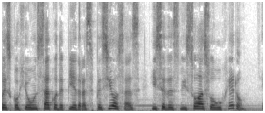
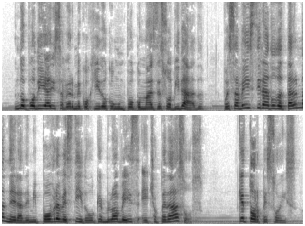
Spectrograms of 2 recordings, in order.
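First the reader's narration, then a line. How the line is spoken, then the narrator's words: Grumpy shout, dwarf. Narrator (Spanish): en cuanto el enano se repuso de su estupor, les gritó con voz gruñona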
